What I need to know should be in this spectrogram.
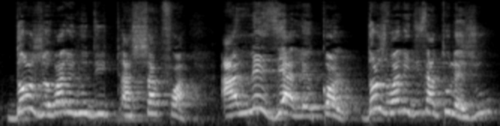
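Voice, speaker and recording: A woman's voice: sits high, lively intonation, brisk. A woman with an Ivorian French accent, French not her first language, giving a blunt, emphatic monologue to camera. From Côte d'Ivoire. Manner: blunt, emphatic, street slang, rises to loud outbursts. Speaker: online commentator.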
